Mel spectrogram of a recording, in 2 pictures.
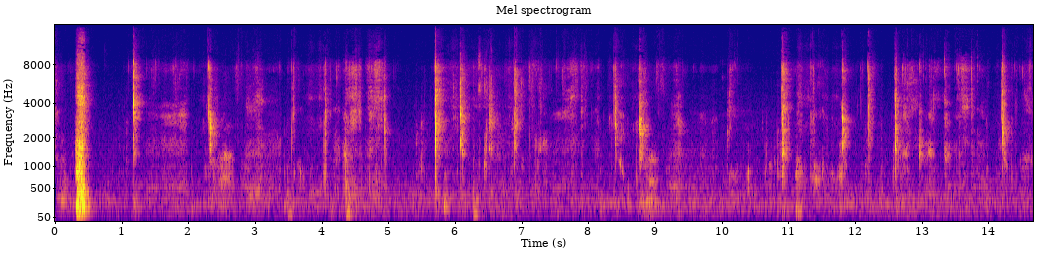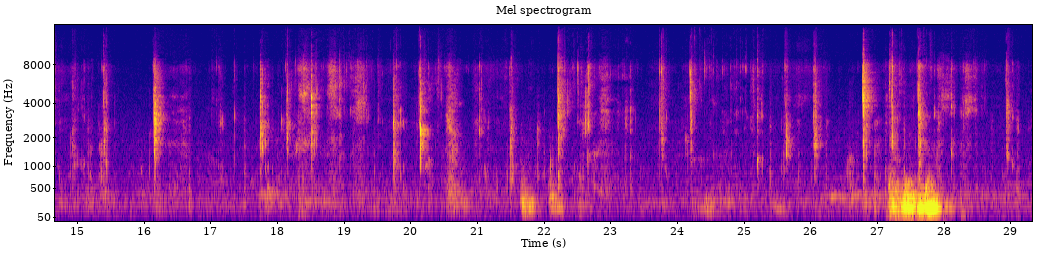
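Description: Close-miked chewing of a mouthful of rice and mutton curry, with wet mouth clicks and smacks coming irregularly, and soft squishing of rice being worked by fingers. Near the end there is a short low voiced hum, the loudest sound here.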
